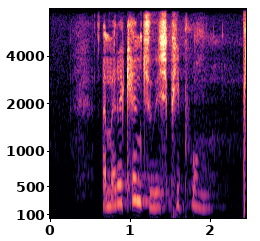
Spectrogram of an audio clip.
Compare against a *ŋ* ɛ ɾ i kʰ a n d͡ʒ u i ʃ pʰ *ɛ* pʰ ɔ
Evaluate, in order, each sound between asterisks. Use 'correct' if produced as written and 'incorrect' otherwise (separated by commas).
incorrect, incorrect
